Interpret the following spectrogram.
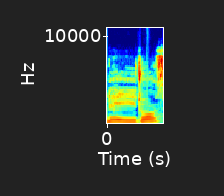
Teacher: Neyron sözündə sonuncu hecaya düşür.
